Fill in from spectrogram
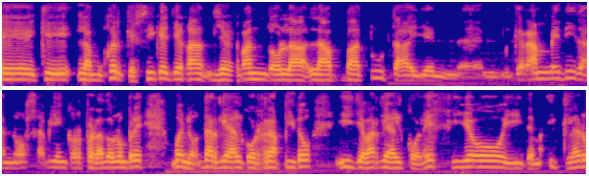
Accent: Spain; también los españoles, cuidamos poco nuestros productos y nuestra imagen.

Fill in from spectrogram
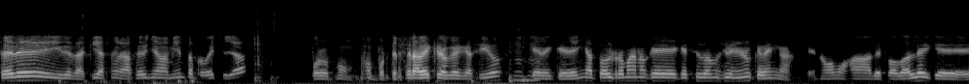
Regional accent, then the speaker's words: Seville, Andalusia, Spain; now in Mérida, Spain; me gusta aquí en Mérida, yo me siento como si fuera de Mérida, o que al final soy de Sevilla, estoy al lado

